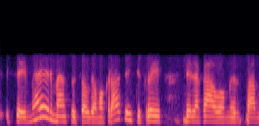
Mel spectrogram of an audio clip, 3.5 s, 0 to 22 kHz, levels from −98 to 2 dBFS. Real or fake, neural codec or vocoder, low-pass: real; none; 3.6 kHz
